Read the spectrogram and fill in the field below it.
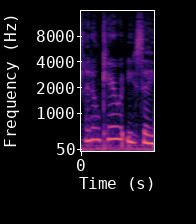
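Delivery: put-on high, fierce kid's shout of defiance; angry yell. A narrator's reading. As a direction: yell it at your brother, stamping. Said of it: "she yelled angrily".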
